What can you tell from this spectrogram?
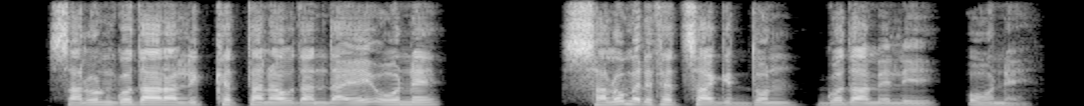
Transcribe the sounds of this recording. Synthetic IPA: sɐlɔnɡɔd̪aːɾɐlɪkːɛt̪ːɐnɐwd̪ɐnd̪ɐejo̞ːnɛ | sɐlɔmɛɗɛt̪ɛt͡sːaːɡɪd̪ːɔnɡɔd̪aːmɛli | o̞ːneː

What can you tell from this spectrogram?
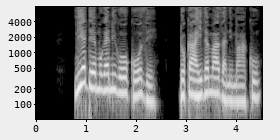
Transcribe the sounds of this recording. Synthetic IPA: niedeːmoɣɛniɣokoːðe | dokaːhiðɛmaːðanimaːku

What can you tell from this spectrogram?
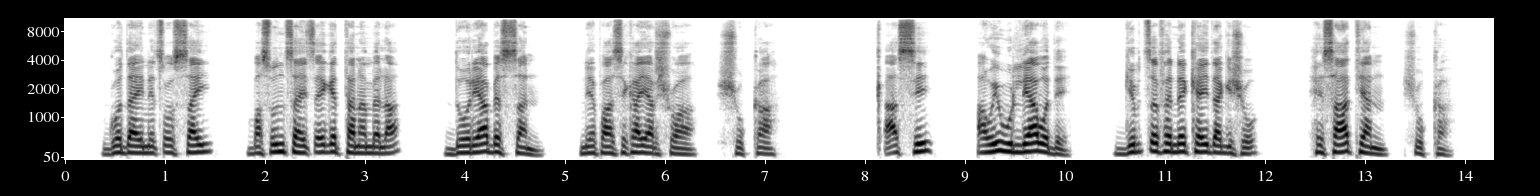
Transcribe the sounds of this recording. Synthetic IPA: ɡɔd̪ɐjnɛt͡sʼo̞ːsːɐj | bɐsʊnt͡sːɐjt͡sʼe̞ːɡɛt̪ːɐnɐmɛlɐ | d̪oːɾɪjaːbɛsːɐnː | ɛːpaːsɪkɐjɐɾʃʊwaː | ʃʊkːɐ | kʼɐsːɪ | ɐwɪwʊlːɪjaːwɔd̪ɛ | ɡɪbt͡sʼːɛfɛnɛkɛjɪd̪ɐɡɪʃɔ | hɛsaːt̪ːɪjɐnʃʊkːɐ

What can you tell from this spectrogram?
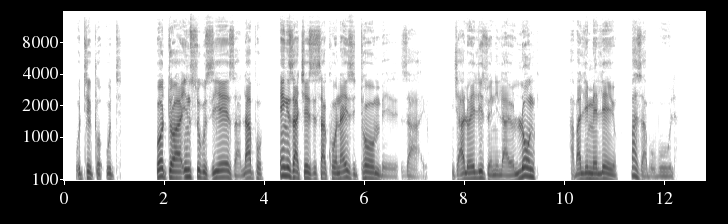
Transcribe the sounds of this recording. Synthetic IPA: utʰiǁɔuːtʰi̥ | ɣɔd̥ʱwaint͡sʼuɣuzijɛzalapʰɔ | eŋizḁt͡ʃʼezisakʰɔnaizitʰɔmbʱɛza̰ːjɔ | nd͡ʒʱalɔelizwenilajɔlɔŋkʼɛ̥ | aβalimɛlɛjɔ | βaza̰βuβuːla

